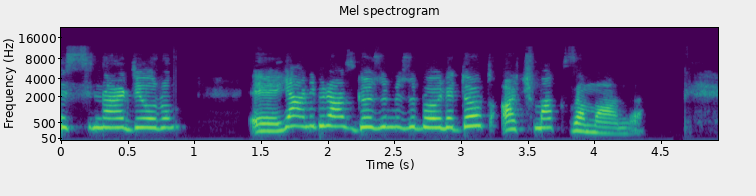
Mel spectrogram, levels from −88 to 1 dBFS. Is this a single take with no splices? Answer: yes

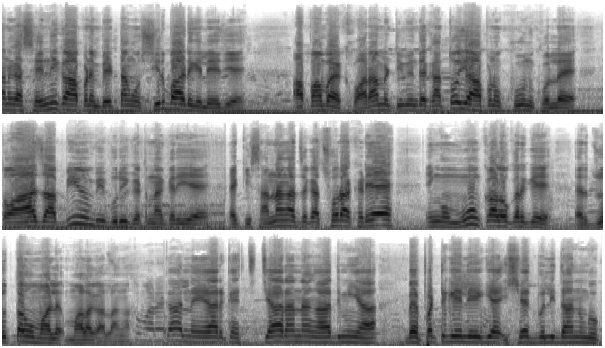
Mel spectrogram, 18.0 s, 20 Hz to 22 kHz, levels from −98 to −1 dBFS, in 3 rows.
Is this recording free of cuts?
no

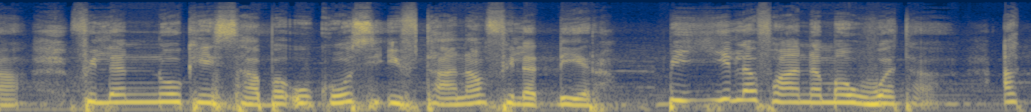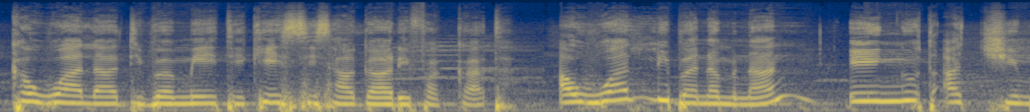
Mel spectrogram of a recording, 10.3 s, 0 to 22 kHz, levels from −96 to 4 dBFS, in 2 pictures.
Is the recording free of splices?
no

